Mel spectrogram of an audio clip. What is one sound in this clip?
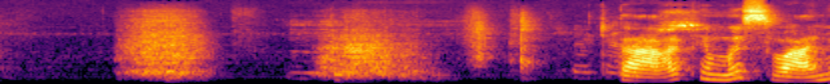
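A bowl scrapes as it slides across a wooden table.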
